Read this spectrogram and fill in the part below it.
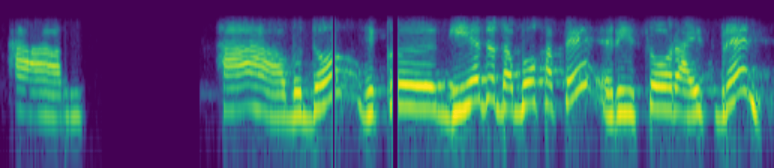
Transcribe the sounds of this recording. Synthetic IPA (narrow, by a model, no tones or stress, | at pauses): haː | hãːɦãːɓʊd̪ʱoɦɪkɡʱiːəd͡ʑoːd̪ɐɓokʰɐpeɾiːsoɾaːisbɾeːn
